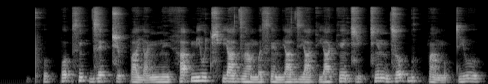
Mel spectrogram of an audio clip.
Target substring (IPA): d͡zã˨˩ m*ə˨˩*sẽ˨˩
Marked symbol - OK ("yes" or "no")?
no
